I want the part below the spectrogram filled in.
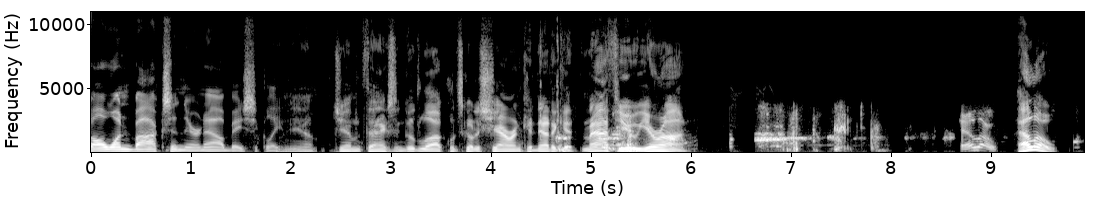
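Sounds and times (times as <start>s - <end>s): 
speech: 0.0s - 6.8s, 8.9s - 9.7s
chickens clucking behind a caller on a phone line: 4.6s - 8.7s.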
